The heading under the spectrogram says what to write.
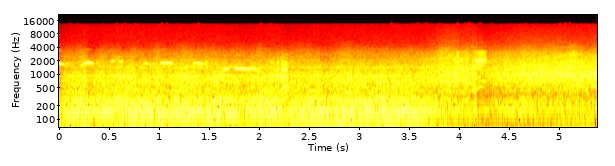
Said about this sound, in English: As the Santa Barbara Sheriff's motorcade rode along the freeway, Jackson whistled casually in the back seat.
